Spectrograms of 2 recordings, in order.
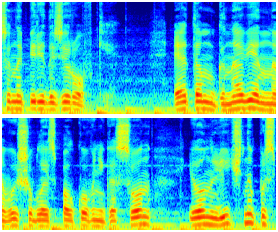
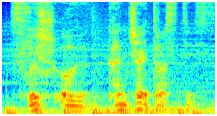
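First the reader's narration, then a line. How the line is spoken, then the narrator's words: Angry snarl. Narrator (Russian): Зло зарычал на него Абрек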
